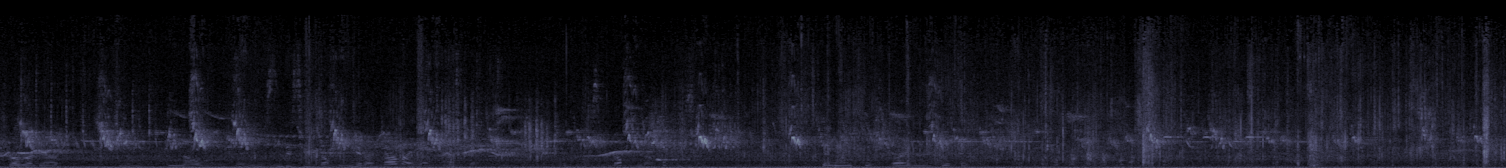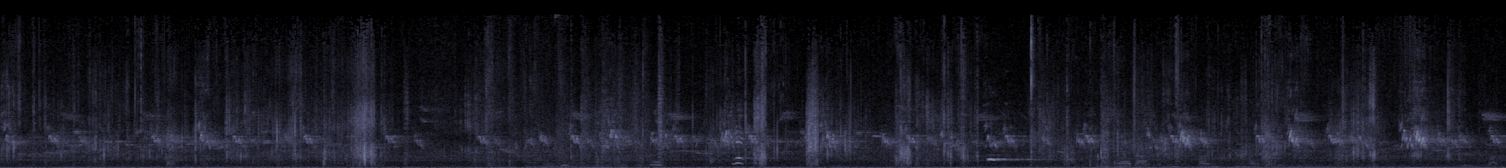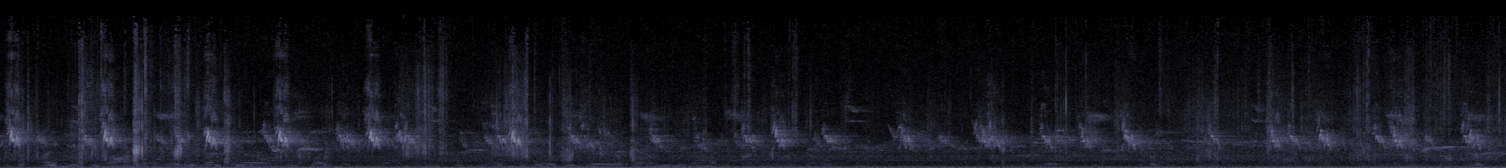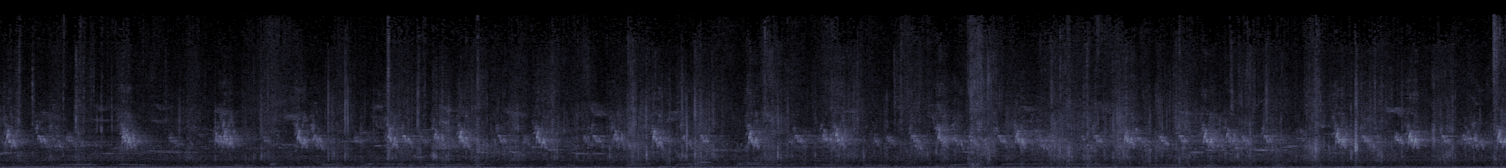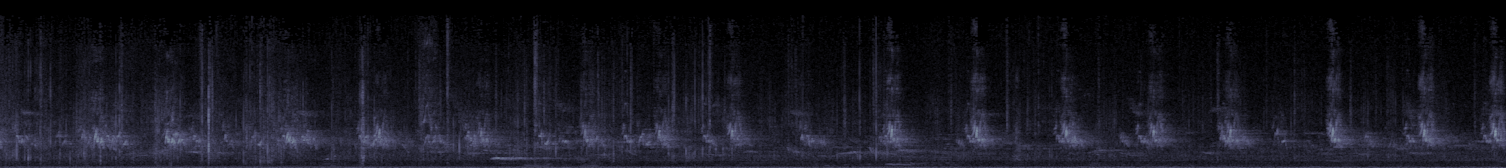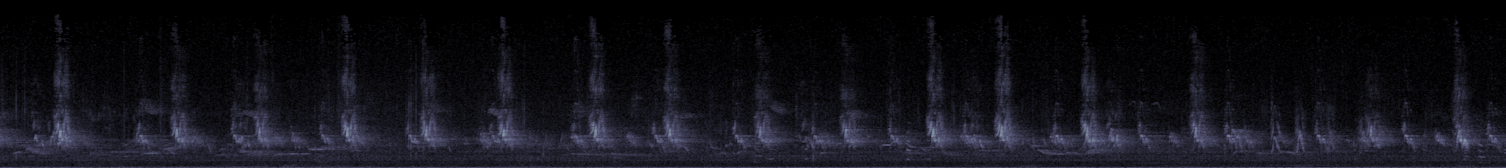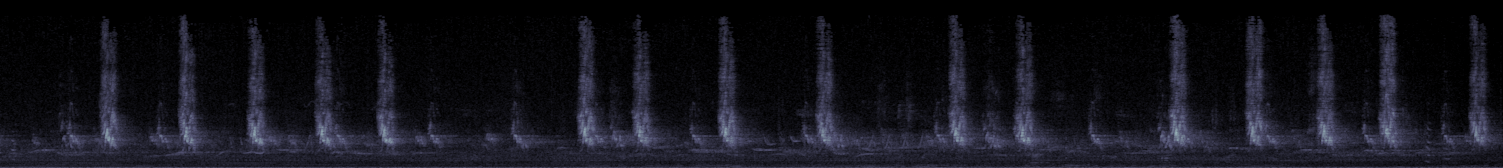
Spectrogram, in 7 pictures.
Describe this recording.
sonic scape close to the cage, inside peacocks, chickens, duck, steps around and spoken words, free birds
